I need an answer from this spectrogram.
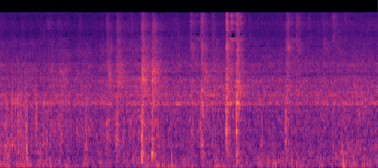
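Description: Moving passenger train heard from an open coach doorway: a steady rumble and rush of running noise, broken by sharp clacks of the wheels over rail joints, bunched about two and a half and four seconds in.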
